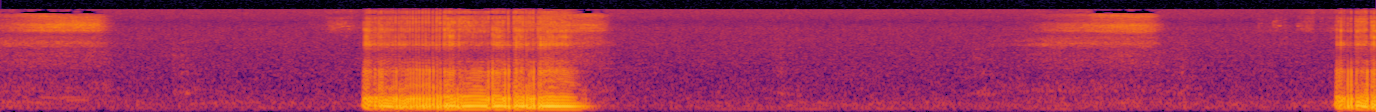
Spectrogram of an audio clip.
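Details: Two Cavalier King Charles Spaniels, Molly and Jenna, asleep and snoring: one long rasping, rattling snore lasting about a second, between quiet hissing breaths, in a small indoor room.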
